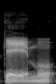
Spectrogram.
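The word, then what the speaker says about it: ゲーム: After that, we have game, as already mentioned, game, but yeah, that we have already seen multiple times. It's accented on ge, as like in English.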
